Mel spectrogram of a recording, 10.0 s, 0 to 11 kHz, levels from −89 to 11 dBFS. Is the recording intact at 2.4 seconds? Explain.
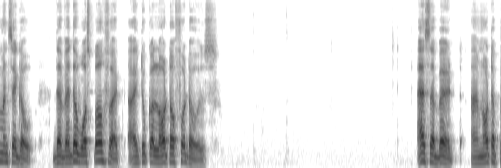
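Yes, the audio is intact at 2.4 seconds, with no dropout, click, distortion or other technical fault at that moment.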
